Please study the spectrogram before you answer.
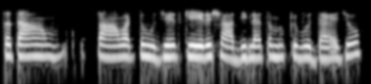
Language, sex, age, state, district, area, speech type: Sindhi, female, 18-30, Rajasthan, Ajmer, urban, conversation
